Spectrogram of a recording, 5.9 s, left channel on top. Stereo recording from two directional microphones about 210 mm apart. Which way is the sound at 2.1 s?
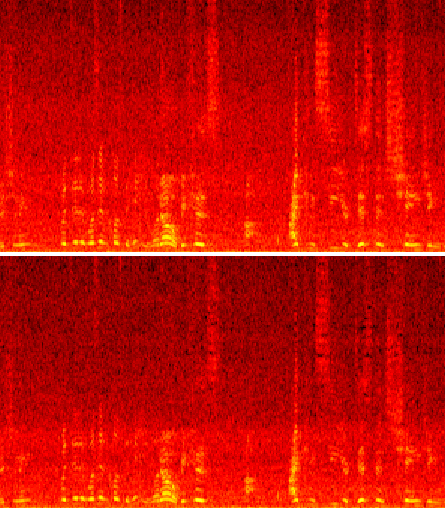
25° left (ahead or behind).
